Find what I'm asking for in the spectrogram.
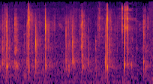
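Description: A racehorse's hooves clip-clop on a stable yard in a loose, uneven rhythm of sharp knocks, fairly close, with no voices.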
